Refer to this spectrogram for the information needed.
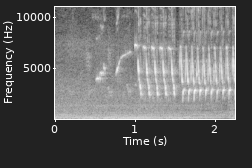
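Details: Canary singing as a tutor for beginner songbirds: a few thin rising whistles, then a fast trill of high paired notes, over steady low background noise.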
